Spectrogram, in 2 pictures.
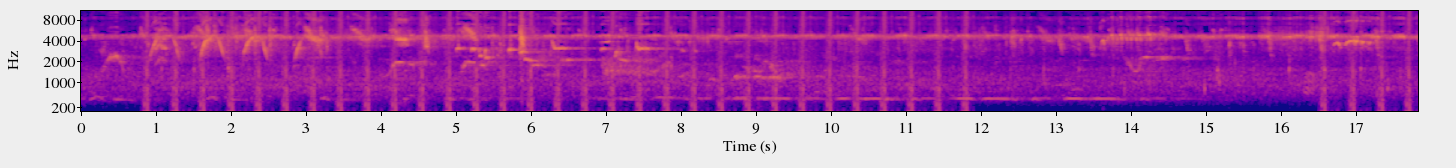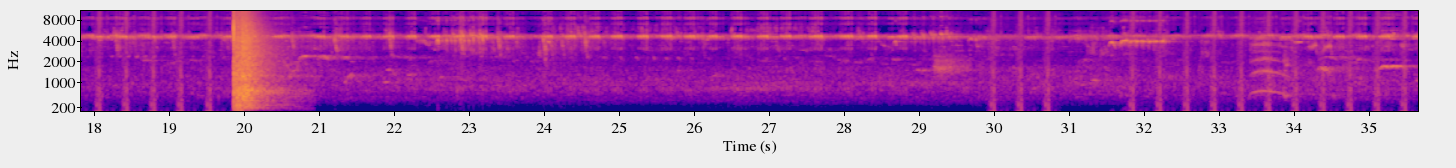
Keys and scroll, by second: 0.7 space, 5.4 m, 7.4 s, 13.4-14.2 typing, 15.5 d, 16.4 space, 19.7 q, 24.2-25.8 typing, 27.8 d, 29.8-31.6 typing, 33.8 w, 35.1-35.6 typing.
